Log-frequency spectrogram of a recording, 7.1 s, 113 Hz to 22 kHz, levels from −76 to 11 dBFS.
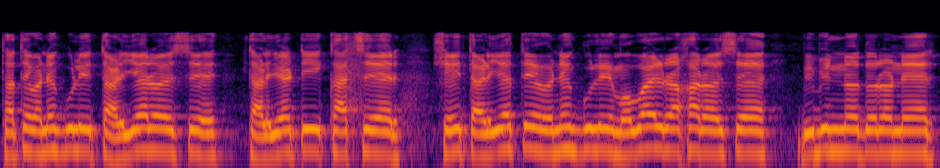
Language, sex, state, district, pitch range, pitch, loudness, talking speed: Bengali, male, Assam, Hailakandi, 180-195 Hz, 185 Hz, -13 LUFS, 120 wpm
